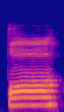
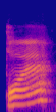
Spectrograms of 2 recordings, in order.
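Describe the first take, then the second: First: The syllable sounds heavy and full. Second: The syllable sounds light and thin. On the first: The speaker calls it right. "You should to say" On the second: The speaker calls it wrong. "don't say ta"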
